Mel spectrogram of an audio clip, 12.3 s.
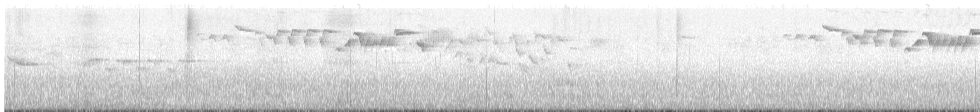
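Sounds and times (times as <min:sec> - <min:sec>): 
Eurasian wren Troglodytes troglodytes song: 0:00.1 - 0:07.7, 0:08.6 - 0:12.2.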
